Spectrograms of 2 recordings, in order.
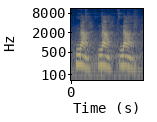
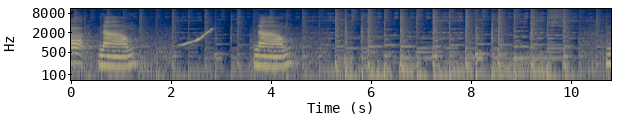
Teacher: ให้ใช้ปลายลิ้นแตะบริเวณฐานฟันบนพร้อมทั้งทำเสียงขึ้นจมูก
